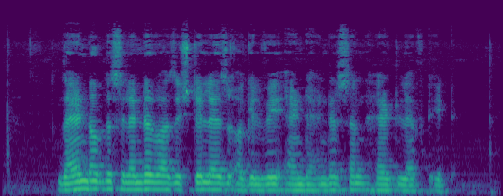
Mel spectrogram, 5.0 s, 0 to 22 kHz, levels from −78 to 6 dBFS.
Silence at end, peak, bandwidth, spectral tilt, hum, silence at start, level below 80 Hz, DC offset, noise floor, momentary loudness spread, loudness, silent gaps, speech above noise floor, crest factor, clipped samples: 0.1 s; -6 dBFS; 14 kHz; -4.5 dB/octave; none; 0.6 s; -54 dBFS; under 0.1%; -51 dBFS; 8 LU; -24 LUFS; none; 27 dB; 18 dB; under 0.1%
